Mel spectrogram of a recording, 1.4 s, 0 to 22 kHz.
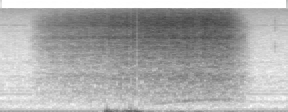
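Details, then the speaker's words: Gateway M-2626u laptop fan spun by hand after cleaning off gummed WD-40 and applying graphite oil: soft smooth airy whoosh, no scraping, now quiet. "seems pretty quiet it seems to be spinning really well"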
